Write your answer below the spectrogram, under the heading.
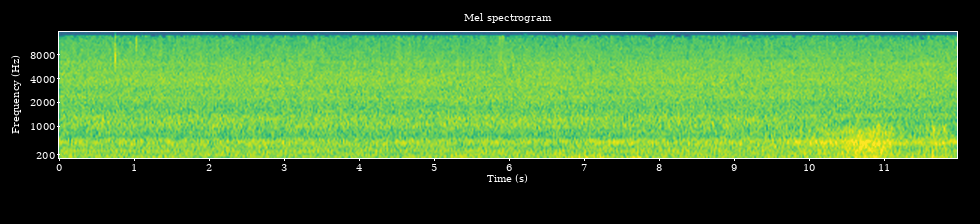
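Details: Steady broadband hiss and low rumble, like a running engine or fan, with no animal voice heard.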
